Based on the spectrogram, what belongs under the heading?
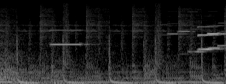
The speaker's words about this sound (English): Timer set. Brilliant. How, how long are you putting on the timer? Well, we have to wait until we're through the gate. So it's actually on a subspace trigger so we can fire it whenever.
